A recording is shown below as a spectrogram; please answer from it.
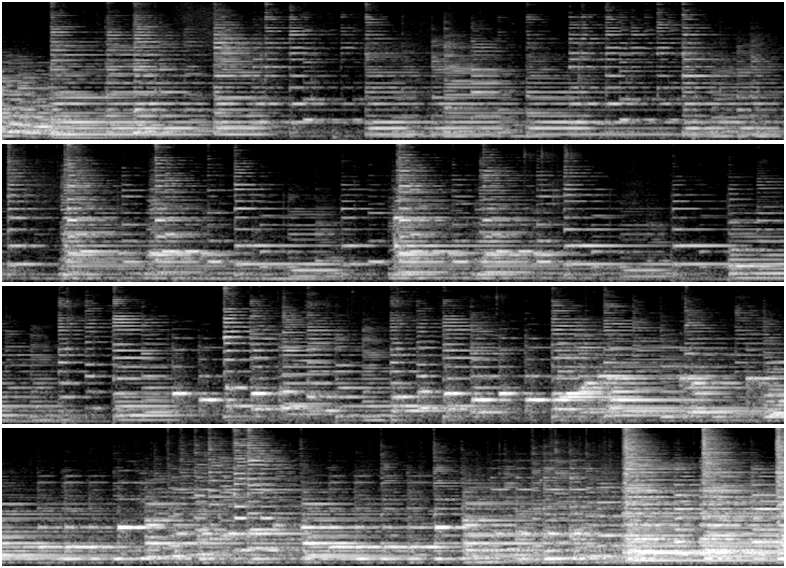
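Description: Classical guitar and grand piano playing a duo piece: plucked guitar notes in the lead with piano accompaniment underneath, growing louder and busier in the second half.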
